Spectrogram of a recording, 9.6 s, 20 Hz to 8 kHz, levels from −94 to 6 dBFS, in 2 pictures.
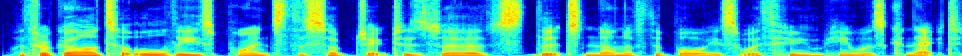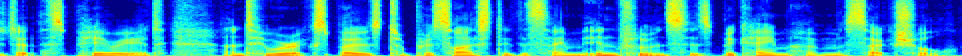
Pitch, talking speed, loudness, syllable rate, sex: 105 Hz, 205 wpm, -21 LUFS, 5.8 syllables/s, male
